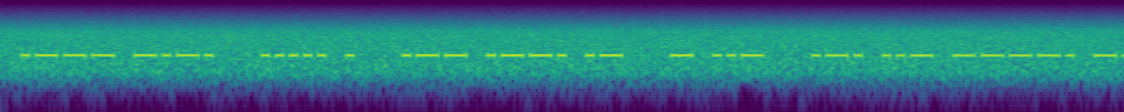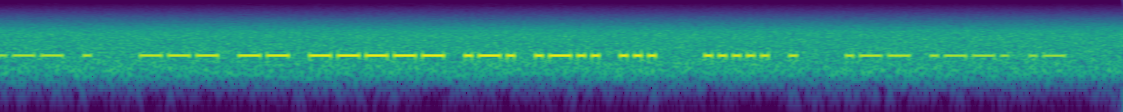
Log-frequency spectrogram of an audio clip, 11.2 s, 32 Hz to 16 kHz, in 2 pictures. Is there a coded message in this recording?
Yes: Morse code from 0.0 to 11.0 s, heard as a keyed tone, machine-sent, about 34 wpm, 740 Hz, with radio static and fading. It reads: … 5E WPA TU RU9YE OM0RLS 5E WPA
